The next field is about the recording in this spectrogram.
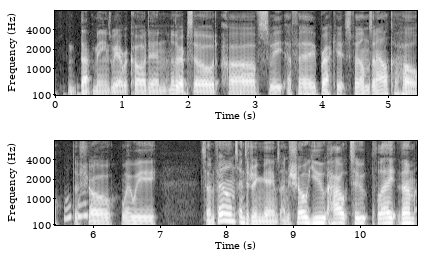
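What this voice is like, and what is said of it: Flat monotone robotic voice. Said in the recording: “my monotone voice? ... The impression of ... Siri.”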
